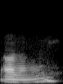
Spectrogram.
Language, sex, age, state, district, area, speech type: Kannada, male, 18-30, Karnataka, Chitradurga, rural, conversation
